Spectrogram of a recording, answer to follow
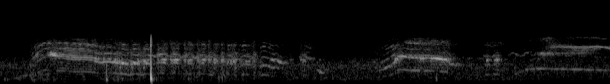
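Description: A toddler's high-pitched, wordless whining cries: one long wavering cry, then two shorter ones, with a sharp click about a second and a half in.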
